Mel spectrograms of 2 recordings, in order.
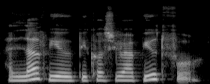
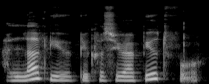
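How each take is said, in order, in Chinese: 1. 读得有感情，句子重音清楚。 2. 读得有感情，句子重音清楚。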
